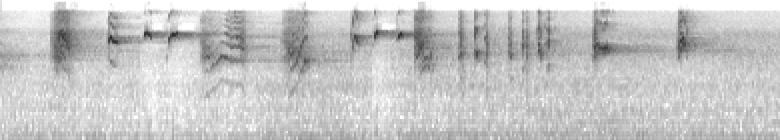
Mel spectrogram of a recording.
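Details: Olive-backed sunbird master recording, full of rich fill-ins for training other birds: scattered shrill chirps, downward-slurred squeaky notes and brief clusters of very high ticks with short pauses.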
